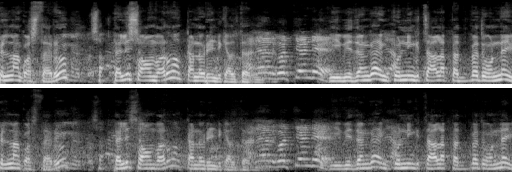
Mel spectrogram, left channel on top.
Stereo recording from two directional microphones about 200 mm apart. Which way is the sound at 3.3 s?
60° left (ahead or behind).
